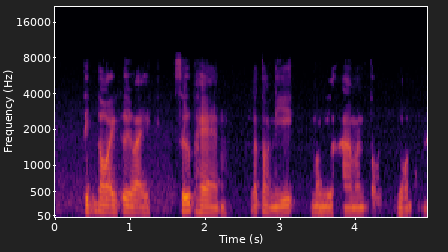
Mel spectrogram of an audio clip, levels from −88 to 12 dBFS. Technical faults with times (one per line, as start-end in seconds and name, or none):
0.00-0.48 other side's voice leaking through
0.36-0.58 speech suppressed in double talk
0.85-0.89 speech suppressed in double talk
1.25-1.61 other side's voice leaking through
3.39-3.86 speech suppressed in double talk
4.19-4.96 speech suppressed in double talk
